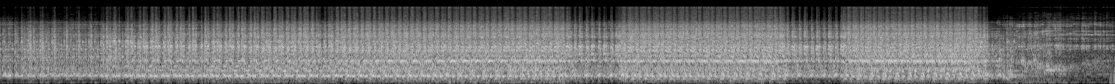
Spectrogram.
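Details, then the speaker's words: Coring a Tigerwood bowl blank about 15-16 in across and over 5 in deep: fast harsh rattling chatter about four per second over a steady high scream as the coring knife vibrates, arm very hot; tool chatter. "not like that sound I don't like that sound one bit"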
